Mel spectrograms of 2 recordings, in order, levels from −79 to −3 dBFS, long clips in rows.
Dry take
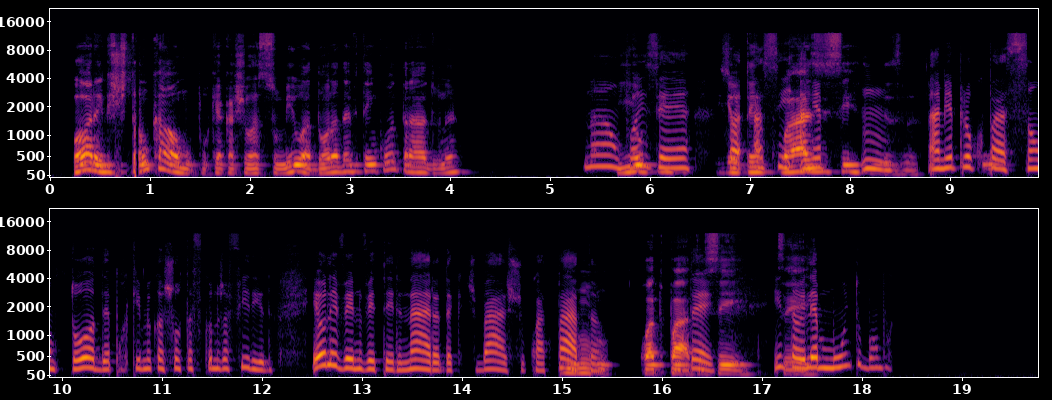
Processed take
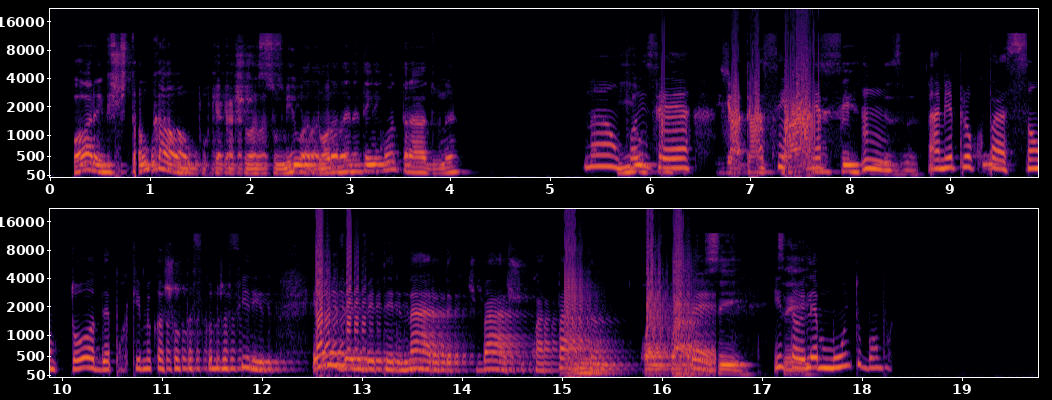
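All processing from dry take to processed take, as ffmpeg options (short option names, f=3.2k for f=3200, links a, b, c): -filter_complex "[0:a]asettb=1/sr,asplit=3[a][b][c];[a]atrim=end=0.934[d];[b]atrim=start=0.93:end=3.41,asetpts=PTS-STARTPTS,afade=t=in:d=0.004:c=qsin,afade=t=out:st=2.476:d=0.004:c=qsin,lowpass=9.6k,aecho=1:1:88:0.473,atrim=end_sample=109368[e];[c]atrim=start=3.406[f];[d][e]acrossfade=d=0.004:c1=hsin:c2=qsin[g];[g][f]acrossfade=d=0.004:c1=qsin:c2=hsin,asettb=1/sr,asplit=3[h][i][j];[h]atrim=end=6.024[k];[i]atrim=start=6.02:end=8.18,asetpts=PTS-STARTPTS,afade=t=in:d=0.004:c=qsin,afade=t=out:st=2.156:d=0.004:c=qsin,acrossover=split=3900[l][m];[m]acompressor=threshold=-51dB:ratio=4:attack=1:release=60[n];[l][n]amix=inputs=2:normalize=0,aeval=exprs='(mod(8.91*val(0)+1,2)-1)/8.91':c=same,equalizer=f=1.4k:w=0.81:g=14.5[o];[j]atrim=start=8.176[p];[k][o]acrossfade=d=0.004:c1=hsin:c2=qsin[q];[q][p]acrossfade=d=0.004:c1=qsin:c2=hsin,asettb=1/sr,asplit=3[r][s][t];[r]atrim=end=10.974[u];[s]atrim=start=10.97:end=16.54,asetpts=PTS-STARTPTS,afade=t=in:d=0.004:c=qsin,afade=t=out:st=5.566:d=0.004:c=qsin,aeval=exprs='(mod(7.5*val(0)+1,2)-1)/7.5':c=same,asplit=2[v][w];[w]adelay=75,lowpass=f=3.2k:p=1,volume=-6dB,asplit=2[x][y];[y]adelay=75,lowpass=f=3.2k:p=1,volume=0.51,asplit=2[z][aa];[aa]adelay=75,lowpass=f=3.2k:p=1,volume=0.51,asplit=2[ab][ac];[ac]adelay=75,lowpass=f=3.2k:p=1,volume=0.51,asplit=2[ad][ae];[ae]adelay=75,lowpass=f=3.2k:p=1,volume=0.51,asplit=2[af][ag];[ag]adelay=75,lowpass=f=3.2k:p=1,volume=0.51[ah];[v][x][z][ab][ad][af][ah]amix=inputs=7:normalize=0,atrim=end_sample=245637[ai];[t]atrim=start=16.536[aj];[u][ai]acrossfade=d=0.004:c1=hsin:c2=qsin[ak];[ak][aj]acrossfade=d=0.004:c1=qsin:c2=hsin,adynamicequalizer=threshold=0.00355:dfrequency=3000:dqfactor=0.91:tfrequency=3000:tqfactor=0.91:attack=5:release=100:ratio=0.375:range=2.5:mode=cutabove:tftype=bell,alimiter=limit=-22.5dB:level=0:latency=1:release=33"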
